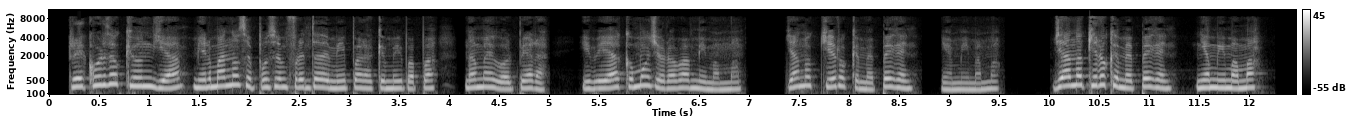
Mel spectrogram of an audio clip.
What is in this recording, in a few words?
locutora infantil mexican girl voiceover mejicana; voz de niña mexicana; Escena Digital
